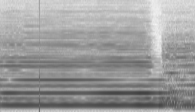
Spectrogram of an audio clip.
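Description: Cello bowed, holding one long low note with a full ring of overtones, moving to a new note at the very end.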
